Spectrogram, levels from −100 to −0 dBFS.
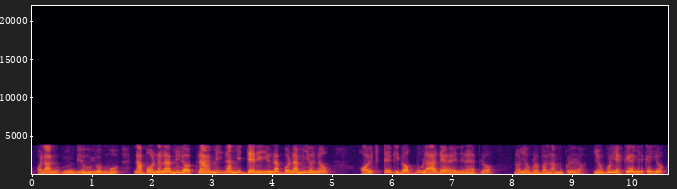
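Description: Packet loss with pitch repetition shows up at 0.42–0.46, 3.64–3.68, 6.92–6.94 and 10.12–10.16 s. Each time the receiver loops the last pitch period across a 40 ms gap (20 ms at 6.92 s), so the speech briefly hangs on a slightly buzzy, held tone.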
